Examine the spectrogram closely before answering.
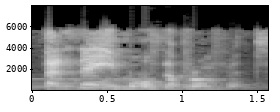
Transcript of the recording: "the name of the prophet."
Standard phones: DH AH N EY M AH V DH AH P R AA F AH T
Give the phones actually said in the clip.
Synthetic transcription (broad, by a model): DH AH N EY M AH V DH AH P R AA F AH T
